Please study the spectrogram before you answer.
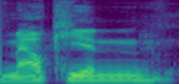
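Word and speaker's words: Dastmalchian: David Desmalchian. I could never pronounce his last name. That's David Dalmatian. David Dalmatian. That's Malkian.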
